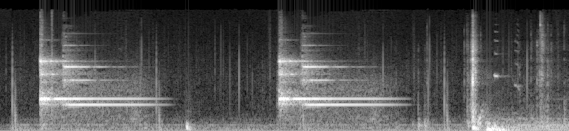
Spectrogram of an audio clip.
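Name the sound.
doorbell ringing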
